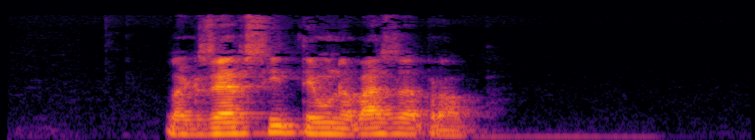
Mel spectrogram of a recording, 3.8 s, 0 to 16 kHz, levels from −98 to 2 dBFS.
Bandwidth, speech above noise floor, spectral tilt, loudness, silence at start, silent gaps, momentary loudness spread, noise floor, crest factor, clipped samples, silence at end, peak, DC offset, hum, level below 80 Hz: 11.5 kHz; 53 dB; -5 dB/octave; -24 LUFS; 0.85 s; none; 14 LU; -76 dBFS; 24 dB; under 0.1%; 1.4 s; -4 dBFS; under 0.1%; none; -56 dBFS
